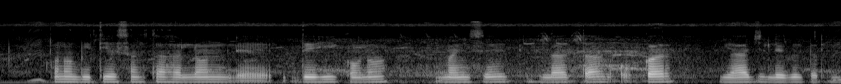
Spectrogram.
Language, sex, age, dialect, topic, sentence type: Chhattisgarhi, male, 18-24, Northern/Bhandar, banking, statement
